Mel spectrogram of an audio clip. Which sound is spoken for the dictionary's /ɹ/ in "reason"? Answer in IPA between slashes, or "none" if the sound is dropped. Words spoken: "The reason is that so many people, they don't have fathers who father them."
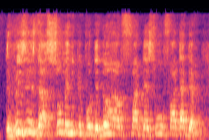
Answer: /ɹ/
